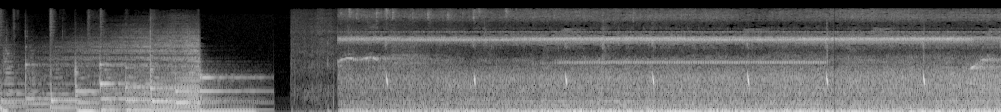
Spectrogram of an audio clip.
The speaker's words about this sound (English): Why do they always trick me? I always think it's a bird. I know, I think it sounds like a little frog, but it's a chipmunk making a little monk sound.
